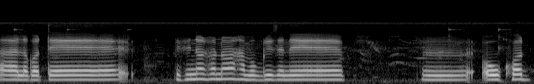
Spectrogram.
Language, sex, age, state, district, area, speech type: Assamese, female, 18-30, Assam, Charaideo, rural, spontaneous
